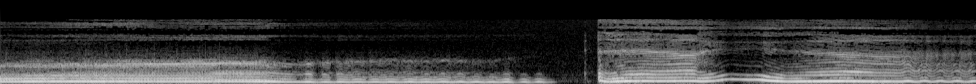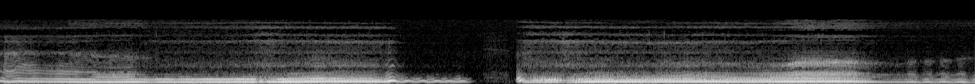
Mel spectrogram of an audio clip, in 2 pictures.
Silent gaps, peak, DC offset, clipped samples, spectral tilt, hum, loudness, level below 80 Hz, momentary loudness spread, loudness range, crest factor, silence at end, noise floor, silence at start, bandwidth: none; -2 dBFS; under 0.1%; under 0.1%; -7.5 dB/octave; none; -15 LUFS; -42 dBFS; 11 LU; 4 LU; 12 dB; 0 s; -45 dBFS; 0 s; 8.8 kHz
